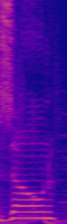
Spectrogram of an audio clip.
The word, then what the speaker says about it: Zone: It is in fact a Zone, which rhymes with cone, and that is where we're at.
